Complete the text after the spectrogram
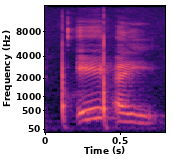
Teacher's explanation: ए आई का उच्चारण स्थान है कंठ तालु। कंठ प्लस तालु।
